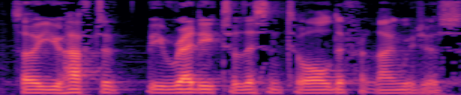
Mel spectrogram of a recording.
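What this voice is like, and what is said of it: Northern English accent, fairly standard. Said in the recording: “I'm from the north of England. I've got a northern accent, but quite a standard English accent.”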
